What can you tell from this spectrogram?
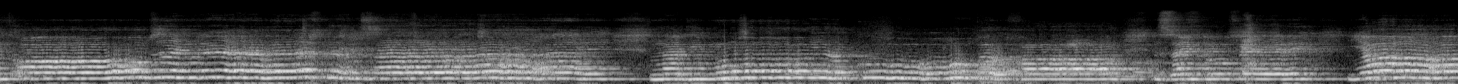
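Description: A man reciting a naat in Dutch, unaccompanied: one male voice singing long, held, gliding phrases, with short breaths about six and a half and thirteen and a half seconds in.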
